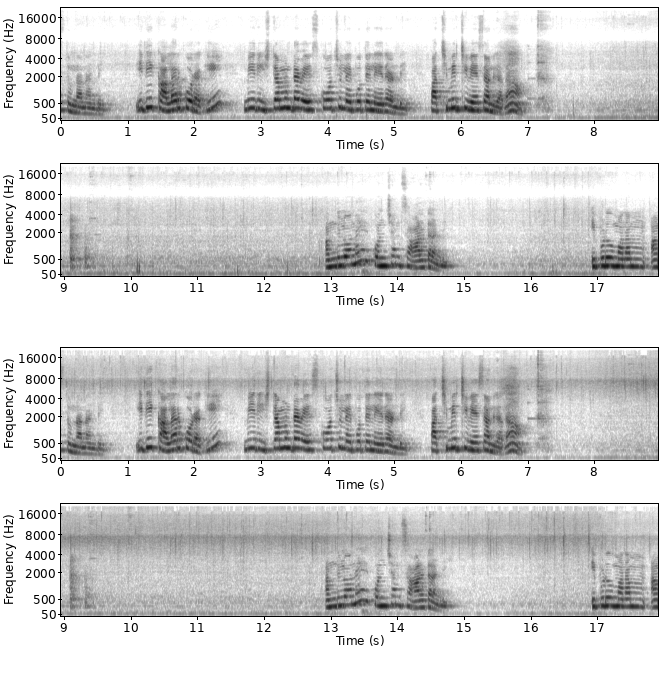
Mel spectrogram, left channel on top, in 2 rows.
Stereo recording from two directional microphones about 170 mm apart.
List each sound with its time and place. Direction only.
0.1 s speech: 35° right (ahead or behind)
12.9 s speech: 20° right (ahead or behind)
16.9 s speech: 30° right (ahead or behind)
